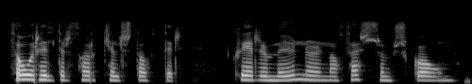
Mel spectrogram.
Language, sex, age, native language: Icelandic, female, 30-39, Icelandic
